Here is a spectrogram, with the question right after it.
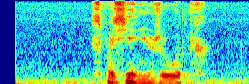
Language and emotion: Russian, neutral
